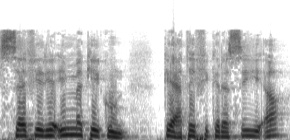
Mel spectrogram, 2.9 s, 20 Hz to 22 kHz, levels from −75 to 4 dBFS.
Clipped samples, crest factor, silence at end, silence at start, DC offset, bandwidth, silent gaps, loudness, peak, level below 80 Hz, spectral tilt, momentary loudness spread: 0.9%; 10 dB; 0.05 s; 0 s; under 0.1%; 9.4 kHz; none; -10 LUFS; 0 dBFS; -26 dBFS; -6 dB/octave; 5 LU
